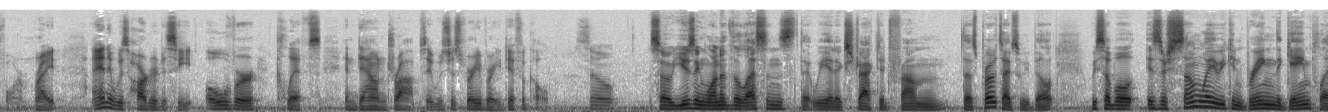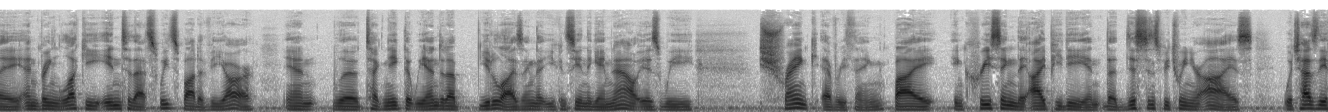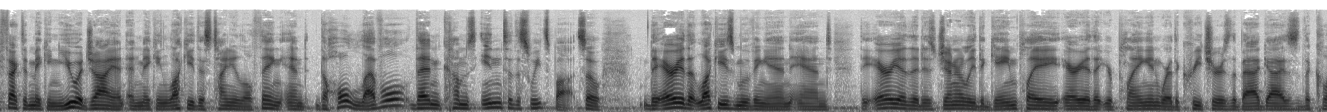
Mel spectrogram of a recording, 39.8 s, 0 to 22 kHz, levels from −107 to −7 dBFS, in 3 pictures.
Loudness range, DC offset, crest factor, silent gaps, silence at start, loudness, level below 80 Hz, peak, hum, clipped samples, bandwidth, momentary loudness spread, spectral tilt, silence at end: 6 LU; under 0.1%; 20 dB; none; 0 s; -21 LUFS; -52 dBFS; -2 dBFS; none; under 0.1%; 15.5 kHz; 11 LU; -4.5 dB/octave; 0 s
